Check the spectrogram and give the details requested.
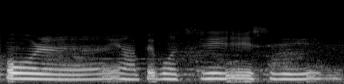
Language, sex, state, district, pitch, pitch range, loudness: Hindi, female, Madhya Pradesh, Bhopal, 245 Hz, 230-260 Hz, -18 LUFS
